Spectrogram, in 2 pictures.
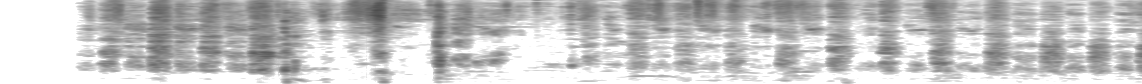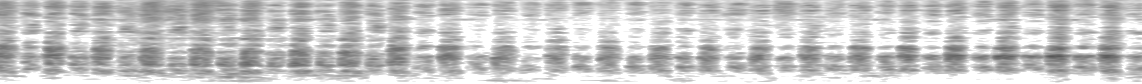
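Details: Black Labrador Retriever, tired after a long walk, panting fast and steadily, about four breaths a second, a rapid rasping huff with a couple of louder clicks near the start.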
